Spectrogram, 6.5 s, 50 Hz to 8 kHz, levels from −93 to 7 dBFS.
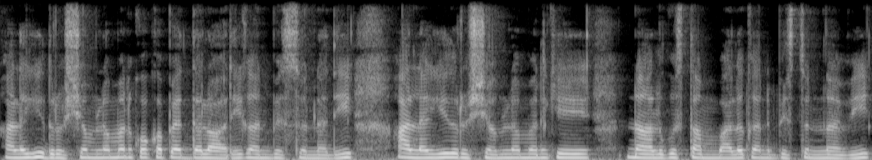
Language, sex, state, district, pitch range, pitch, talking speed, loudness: Telugu, female, Andhra Pradesh, Krishna, 180-200 Hz, 190 Hz, 155 wpm, -15 LUFS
